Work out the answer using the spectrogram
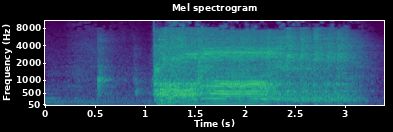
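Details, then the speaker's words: Stihl MS 271 chainsaw, first cold start after many pulls with chain brake on: one weak false-start pop, then it catches and revs hard at steady high buzz until the trigger is hit, returning it smoothly to idle. "Okay. As soon as it started, I hit the trigger and it returned it to idle."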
